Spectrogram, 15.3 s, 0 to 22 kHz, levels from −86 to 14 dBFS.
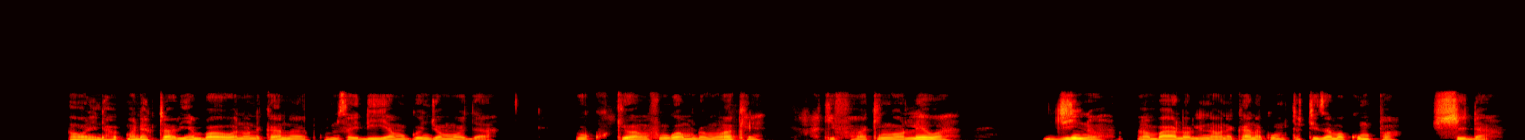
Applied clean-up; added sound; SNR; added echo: neural mask model DeepFilterNet 3.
